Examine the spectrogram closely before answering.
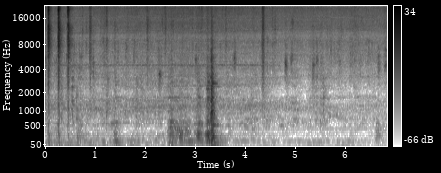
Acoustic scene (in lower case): kitchen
